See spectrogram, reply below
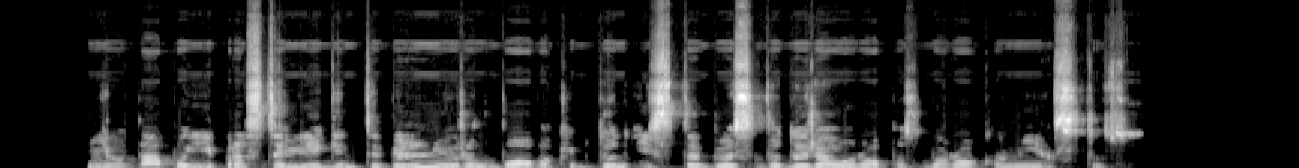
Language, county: Lithuanian, Kaunas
